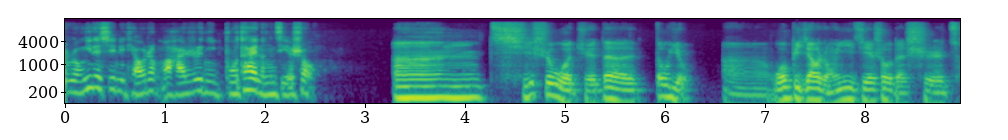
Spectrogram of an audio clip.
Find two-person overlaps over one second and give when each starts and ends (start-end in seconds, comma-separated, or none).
none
